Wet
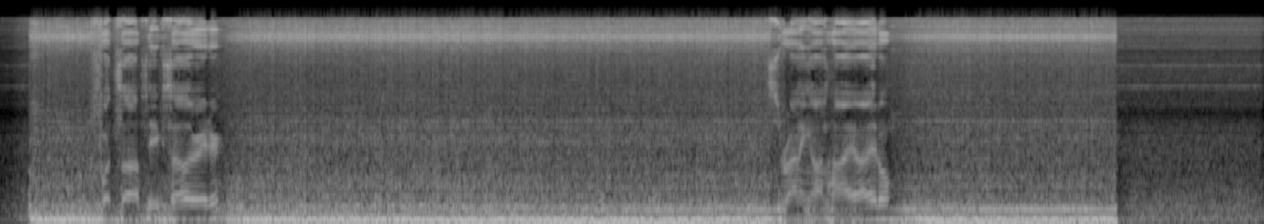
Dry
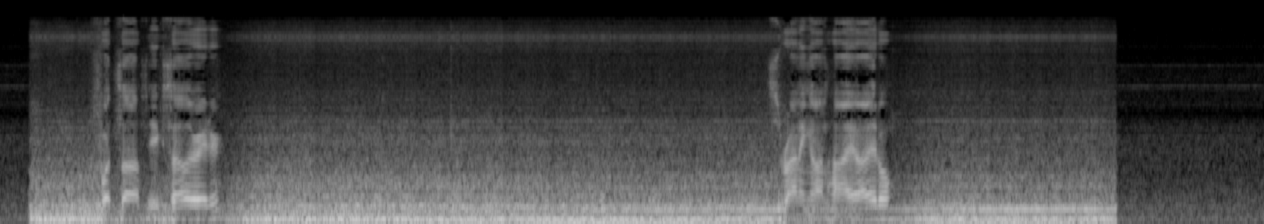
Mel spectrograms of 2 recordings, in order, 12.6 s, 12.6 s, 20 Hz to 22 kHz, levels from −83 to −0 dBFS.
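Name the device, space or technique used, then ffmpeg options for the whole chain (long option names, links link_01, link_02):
FM broadcast chain: -filter_complex "[0:a]highpass=54,dynaudnorm=framelen=120:gausssize=3:maxgain=10dB,acrossover=split=120|1300[link_01][link_02][link_03];[link_01]acompressor=threshold=-19dB:ratio=4[link_04];[link_02]acompressor=threshold=-27dB:ratio=4[link_05];[link_03]acompressor=threshold=-28dB:ratio=4[link_06];[link_04][link_05][link_06]amix=inputs=3:normalize=0,aemphasis=mode=production:type=50fm,alimiter=limit=-12.5dB:level=0:latency=1:release=15,asoftclip=type=hard:threshold=-16dB,lowpass=frequency=15000:width=0.5412,lowpass=frequency=15000:width=1.3066,aemphasis=mode=production:type=50fm,volume=-4.5dB"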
